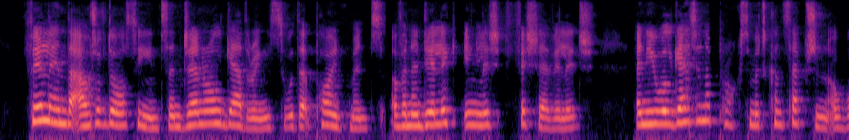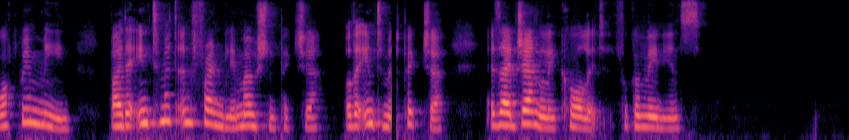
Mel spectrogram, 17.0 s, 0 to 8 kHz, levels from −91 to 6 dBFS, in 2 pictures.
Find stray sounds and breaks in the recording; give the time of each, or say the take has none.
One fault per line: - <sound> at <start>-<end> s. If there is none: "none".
- dropout at 12.4-12.5 s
